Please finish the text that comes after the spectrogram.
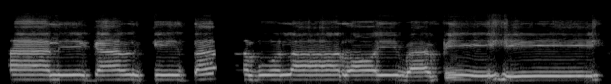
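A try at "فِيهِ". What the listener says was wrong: Kenapa pihi?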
